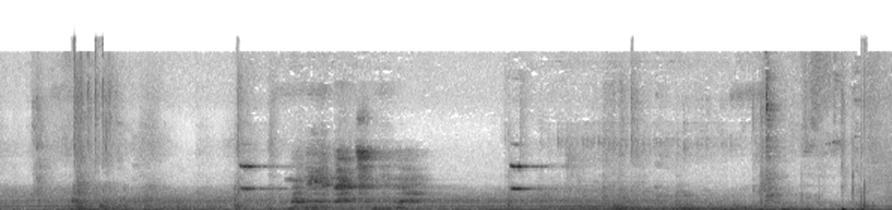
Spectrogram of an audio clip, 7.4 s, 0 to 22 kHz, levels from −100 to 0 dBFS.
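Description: Compressed frames skipped at 1.03 s: a few 10 ms frames never reached the output, so the sound jumps ahead by roughly 40 ms.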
